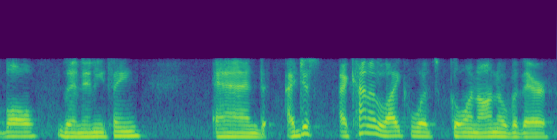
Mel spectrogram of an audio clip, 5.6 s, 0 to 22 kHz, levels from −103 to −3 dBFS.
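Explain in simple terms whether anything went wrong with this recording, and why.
The whole recording went through the G.729 codec, a low-rate internet phone codec. It rebuilds speech from a simple model of the voice instead of keeping the real sound. Nothing above 4 kHz survives. So from start to finish, the speech sounds dull, rough and slightly synthetic.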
